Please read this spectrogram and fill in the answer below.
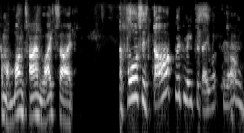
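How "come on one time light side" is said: cheeky, playful, mischievous, begging tone. Rolling dice for a mind trick, giving a cheeky plea. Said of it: "give him a cheeky".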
